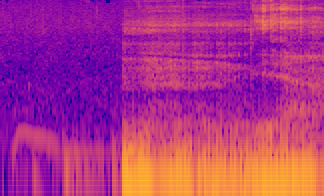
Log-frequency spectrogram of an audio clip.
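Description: A man's voice humming low and close to the microphone: a short rising-and-falling 'mm', then about a second in a louder, longer low hum with breath in it.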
